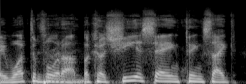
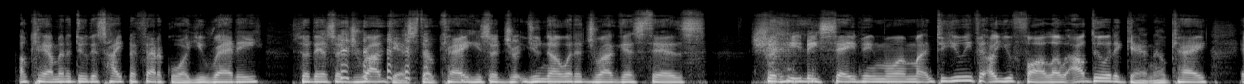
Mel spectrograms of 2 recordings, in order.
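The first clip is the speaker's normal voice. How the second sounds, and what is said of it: Imitates another person's thick accent. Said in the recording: “Donna's accent, Rocco, you wouldn't believe it ... It's really, really a thick accent.”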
